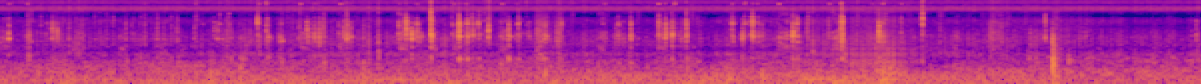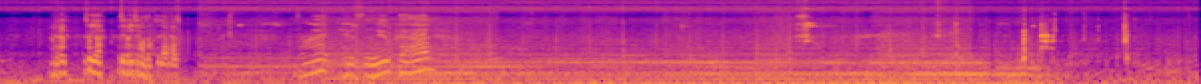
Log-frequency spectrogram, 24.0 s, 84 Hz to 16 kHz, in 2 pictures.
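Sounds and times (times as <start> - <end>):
steady low rumble: 14.0 - 24.0.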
